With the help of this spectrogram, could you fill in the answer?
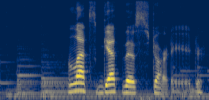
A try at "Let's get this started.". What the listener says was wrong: A bit deeper on your throat. A little.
